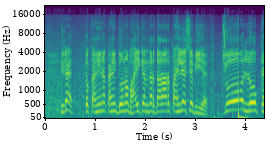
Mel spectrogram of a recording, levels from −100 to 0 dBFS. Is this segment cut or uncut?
cut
